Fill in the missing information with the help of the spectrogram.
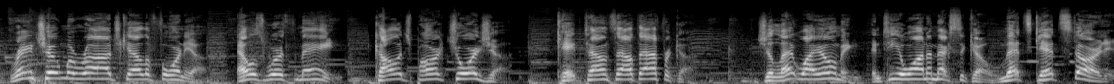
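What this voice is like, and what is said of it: Radio DJ announcer voice. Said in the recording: “your DJ voice ... My card counter voice.”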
